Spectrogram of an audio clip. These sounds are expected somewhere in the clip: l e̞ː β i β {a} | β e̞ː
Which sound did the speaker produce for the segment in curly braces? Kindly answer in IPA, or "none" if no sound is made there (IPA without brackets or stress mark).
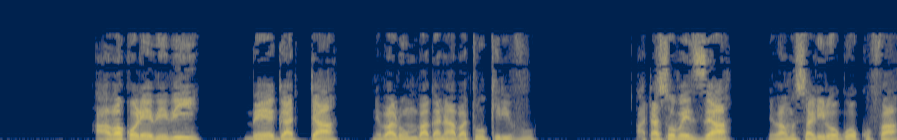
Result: i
